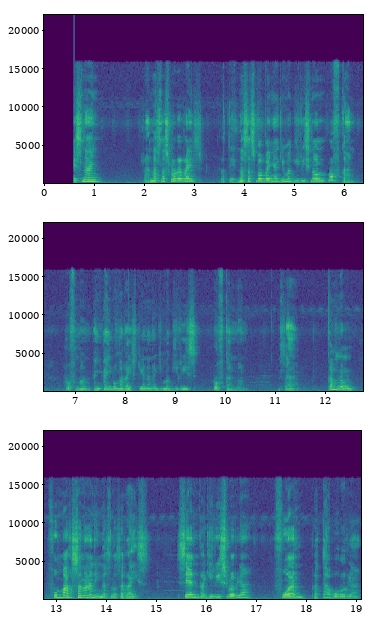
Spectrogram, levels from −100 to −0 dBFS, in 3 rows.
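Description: The clip opens on digital silence until 0.60 s, where speech begins mid-sound with no attack: a cut-off start, because capture began late.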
